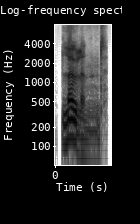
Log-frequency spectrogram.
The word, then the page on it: lowland: British English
